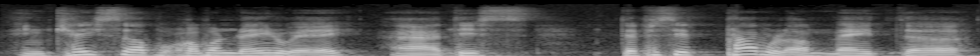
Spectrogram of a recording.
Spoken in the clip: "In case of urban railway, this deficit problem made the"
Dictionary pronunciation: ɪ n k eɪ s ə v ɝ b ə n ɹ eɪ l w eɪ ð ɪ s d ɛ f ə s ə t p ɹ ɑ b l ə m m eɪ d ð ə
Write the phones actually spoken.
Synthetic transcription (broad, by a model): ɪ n k eɪ s ə v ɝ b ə n ɹ eɪ n w eɪ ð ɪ s d ɛ f ə s ə t p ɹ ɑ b l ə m m eɪ d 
